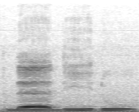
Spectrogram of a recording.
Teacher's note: huruf Dal tidak memiliki sifat hams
